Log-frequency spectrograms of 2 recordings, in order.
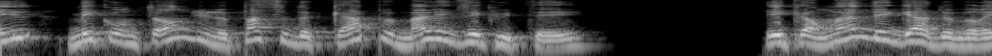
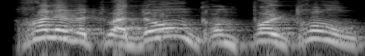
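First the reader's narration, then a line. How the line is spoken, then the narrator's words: Shouting. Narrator (French): criait-il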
